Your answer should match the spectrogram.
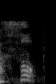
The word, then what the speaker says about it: foot: Para foot, que es pie, vamos a decir la U corta. Foot, foot, foot.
